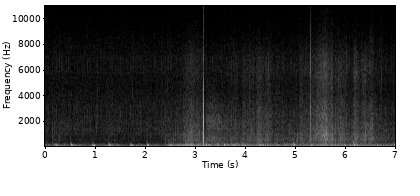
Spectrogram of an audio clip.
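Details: Soft, low thumps at about 79 a minute, somewhat uneven, with breathing noise over them, recorded close up for a 20-minute ASMR heartbeat and breathing sleep recording; an ordinary heartbeat.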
